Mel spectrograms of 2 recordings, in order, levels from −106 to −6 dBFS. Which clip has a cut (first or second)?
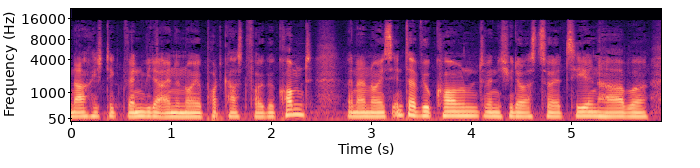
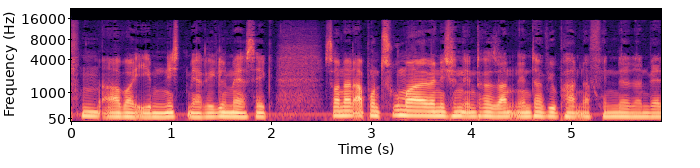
second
